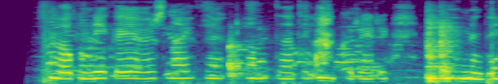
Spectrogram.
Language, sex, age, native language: Icelandic, female, 12, Icelandic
